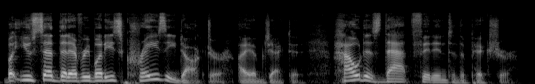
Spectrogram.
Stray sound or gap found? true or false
false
